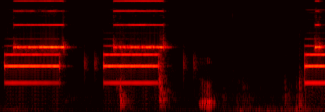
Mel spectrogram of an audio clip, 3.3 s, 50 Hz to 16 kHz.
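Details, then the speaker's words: Ademco 6139R alarm keypad under test: shrill sounder tone in half-second bursts with short broken chirps and uneven pauses, stuttering, though less than the owner's other keypads. "So as you can hear, this one does stutter a little bit as well, but it doesn't stutter as bad as my other keypads."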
